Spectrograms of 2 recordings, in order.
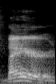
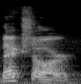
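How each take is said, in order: First: It is said as one syllable, like 'bear'. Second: It is said as two syllables, like 'bex-ar'. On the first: The speaker calls it right. "It's Bear" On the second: The speaker calls it wrong. "not Bexar"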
